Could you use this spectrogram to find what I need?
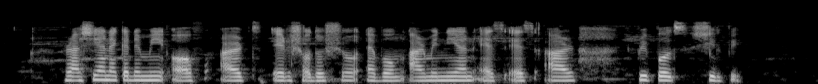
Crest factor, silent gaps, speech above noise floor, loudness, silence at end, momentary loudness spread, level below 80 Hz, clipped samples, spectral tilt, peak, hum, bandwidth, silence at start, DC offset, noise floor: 20 dB; none; 45 dB; -19 LUFS; 0.8 s; 7 LU; -56 dBFS; under 0.1%; -4.5 dB/octave; 0 dBFS; none; 8 kHz; 0.65 s; under 0.1%; -65 dBFS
